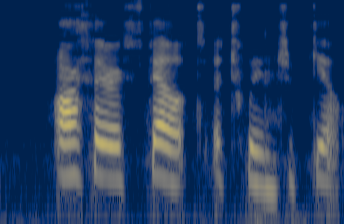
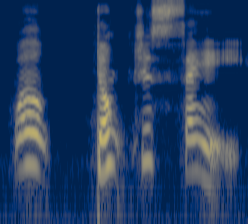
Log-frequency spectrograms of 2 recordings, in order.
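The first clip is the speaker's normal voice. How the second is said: a mild fierce retort, a bit louder and slower; 4 semitones higher, 5 dB louder than usual. Acted. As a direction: snap it back, a touch fierce. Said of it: "Reg said fiercely".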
